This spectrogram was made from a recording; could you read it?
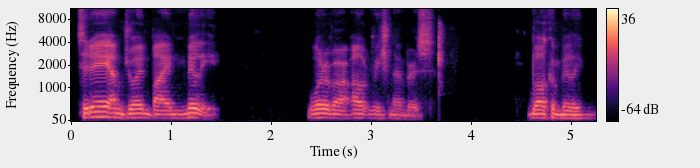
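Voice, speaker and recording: A man's voice: medium pitch, steady tone, normal speed, a little mellow. A young man hosting a student podcast in an upbeat casual style, often saying "absolutely". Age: young adult. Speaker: podcast host.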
